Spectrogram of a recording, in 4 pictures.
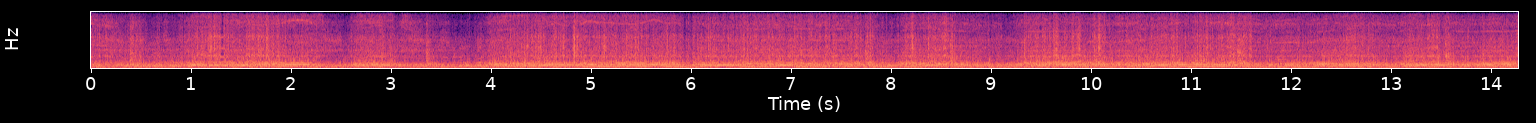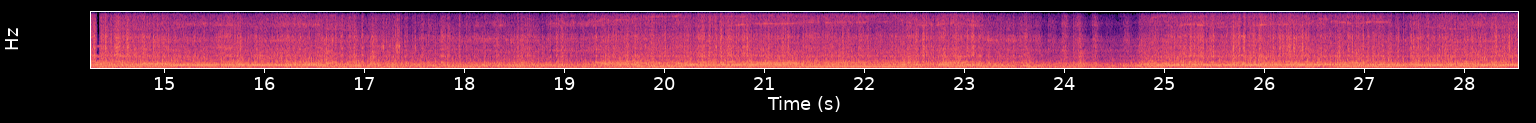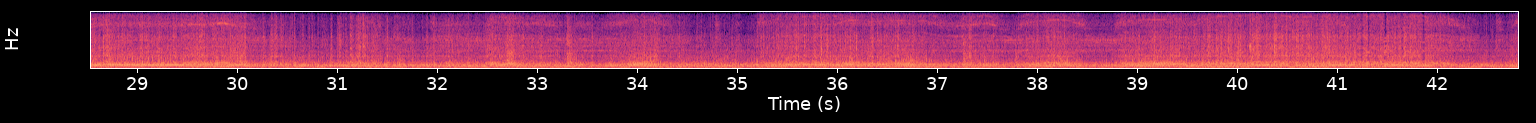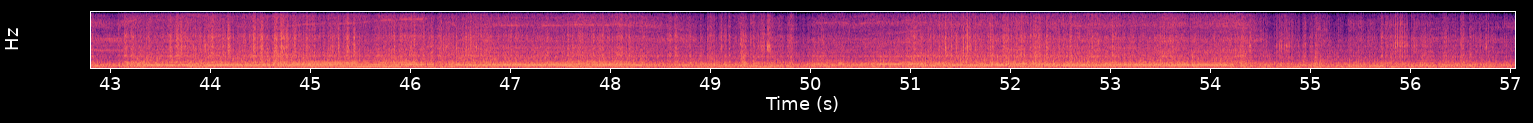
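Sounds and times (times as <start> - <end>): car engine revving through gears: 0.0 - 57.0.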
